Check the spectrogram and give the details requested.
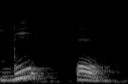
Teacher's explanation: se separan las vocales y se forman dos sílabas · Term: hiato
